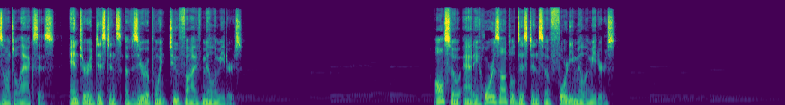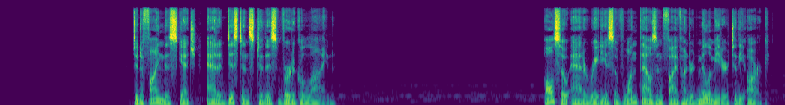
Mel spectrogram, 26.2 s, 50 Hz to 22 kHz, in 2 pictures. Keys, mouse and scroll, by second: 0.8 click, 2.1 0, 2.4 ,, 3.0 2, 3.3 5, 4.3 Return, 7.3 click, 7.6-8.1 scroll down 6, 9.6 click, 10.5 4, 10.9 0, 11.9 Return, 12.5 scroll down 2, 13.5 scroll up 2, 14.0-14.5 scroll up 4, 15.8-16.2 scroll down 4, 16.8 scroll up 2, 17.7 click, 18.2 click, 19.1 1, 19.6 0, 19.9 Return, 22.2 middle click, 22.2 scroll down 2, 24.5 click.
